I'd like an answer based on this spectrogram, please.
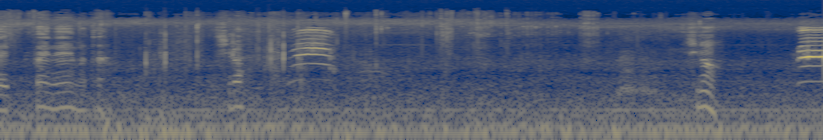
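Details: A lone stray white cat living on seaside tetrapods in Japan warmly greets a visitor, giving about four clear, rising-then-falling meows spread over eight seconds, while a woman speaks softly over a steady low rumble.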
